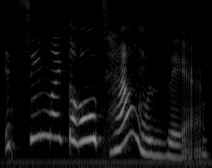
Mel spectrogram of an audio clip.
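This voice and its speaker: A woman's voice: very high voice, wildly swooping pitch, normal speed. A woman hosting children's story time, reading expressively and dramatically and chatting directly to young viewers.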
